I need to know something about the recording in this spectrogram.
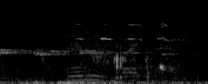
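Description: A dog whimpering faintly: a thin, high whine, with a few short pitched sounds about halfway through.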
